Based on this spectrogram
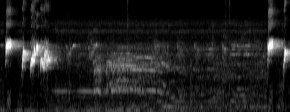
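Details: Red-whiskered bulbul used as a decoy, singing ngoi bổi style: a loud burst of sharp, slurred whistles, softer scattered chirps in the gap, then the same bright phrase starting again five seconds later.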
